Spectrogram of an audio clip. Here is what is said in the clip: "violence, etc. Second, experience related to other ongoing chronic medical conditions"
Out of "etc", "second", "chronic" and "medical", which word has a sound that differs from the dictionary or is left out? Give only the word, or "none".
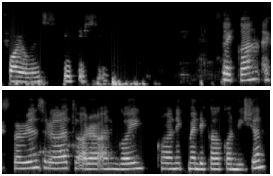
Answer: etc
